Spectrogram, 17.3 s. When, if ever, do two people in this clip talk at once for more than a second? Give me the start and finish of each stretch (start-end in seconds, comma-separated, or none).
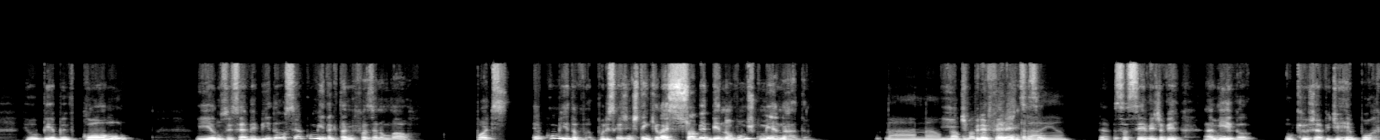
11.7-13.1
